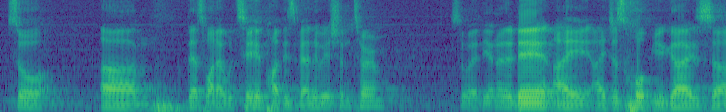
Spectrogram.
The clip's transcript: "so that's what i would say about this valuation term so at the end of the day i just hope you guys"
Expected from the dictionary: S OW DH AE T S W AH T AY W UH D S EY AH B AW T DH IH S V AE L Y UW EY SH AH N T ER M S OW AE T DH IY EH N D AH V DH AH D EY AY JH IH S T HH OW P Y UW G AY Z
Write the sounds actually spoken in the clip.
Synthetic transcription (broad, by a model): S OW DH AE T S W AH T AY W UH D S EY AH B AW T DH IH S V AE L Y UW EY SH AH N T ER M S OW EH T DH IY EH N D AH V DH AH D EY AY JH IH S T HH OW P Y UW G AY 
